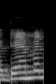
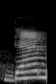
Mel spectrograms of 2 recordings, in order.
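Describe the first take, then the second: First: डैमन with N sounded, "dam-an"; wrong pronunciation. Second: डैम ending on M; silent N. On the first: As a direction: end डैमन on an N. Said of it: "डैमन नहीं होगा". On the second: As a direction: drop the N in डैम. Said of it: "डैम हो जाएगा". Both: Shown as a demonstration.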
